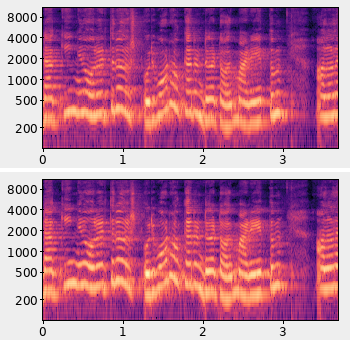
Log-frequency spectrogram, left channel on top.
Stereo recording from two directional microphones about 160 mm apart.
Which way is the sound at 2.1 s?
Centre (ahead or behind).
